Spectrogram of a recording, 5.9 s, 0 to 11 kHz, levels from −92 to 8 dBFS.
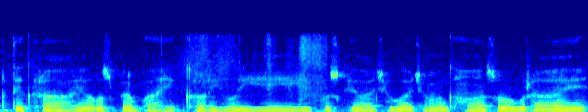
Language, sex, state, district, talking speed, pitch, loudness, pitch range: Hindi, female, Bihar, Madhepura, 155 wpm, 225 Hz, -36 LUFS, 220-230 Hz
